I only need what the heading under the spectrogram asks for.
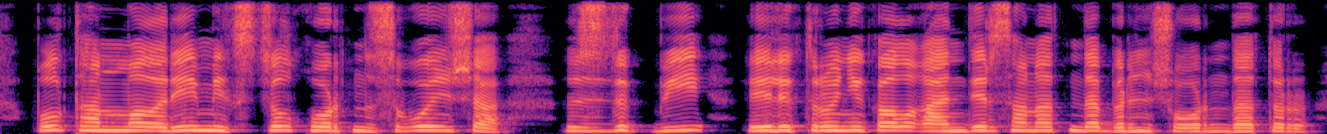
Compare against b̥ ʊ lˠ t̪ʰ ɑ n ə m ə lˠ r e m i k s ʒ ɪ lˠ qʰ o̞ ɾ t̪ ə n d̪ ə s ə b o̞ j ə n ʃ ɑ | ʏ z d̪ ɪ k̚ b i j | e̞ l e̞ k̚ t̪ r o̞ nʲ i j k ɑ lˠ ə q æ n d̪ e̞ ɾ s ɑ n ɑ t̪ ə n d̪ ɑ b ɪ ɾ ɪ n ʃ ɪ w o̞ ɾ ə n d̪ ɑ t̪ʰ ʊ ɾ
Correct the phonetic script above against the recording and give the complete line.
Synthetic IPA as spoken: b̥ ʊ lˠ t̪ʰ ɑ n ə m ɑ lˠ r e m i k s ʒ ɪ lˠ qʰ o̞ ɾ t̪ ə n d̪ ə s ə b o̞ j ə n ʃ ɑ | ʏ z d̪ ɪ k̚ b i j | e̞ l e̞ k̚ t̪ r o̞ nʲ i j k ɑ lˠ ə q æ n d̪ e̞ ɾ s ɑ n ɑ t̪ ə n d̪ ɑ b ɪ ɾ ɪ n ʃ ɪ w o̞ ɾ ə n d̪ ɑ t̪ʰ ʊ ɾ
